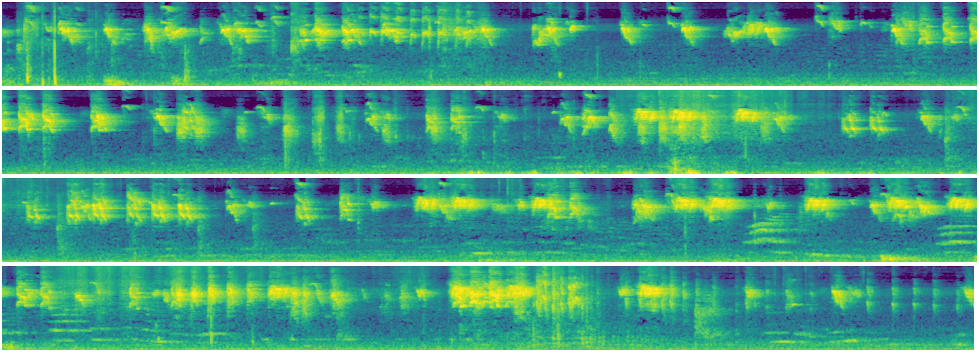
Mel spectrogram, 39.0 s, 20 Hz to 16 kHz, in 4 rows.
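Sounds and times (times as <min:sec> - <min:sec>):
small birds chirping: 0:00.0 - 0:38.9.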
